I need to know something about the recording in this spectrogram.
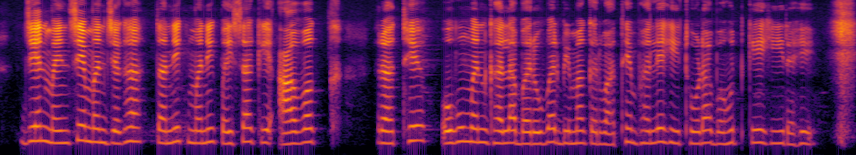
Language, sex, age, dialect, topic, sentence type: Chhattisgarhi, female, 18-24, Northern/Bhandar, banking, statement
